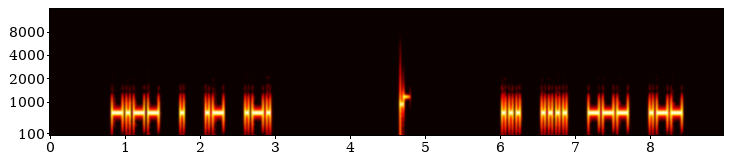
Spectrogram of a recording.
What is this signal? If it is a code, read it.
Morse code, heard as a keyed tone, about 25 wpm, spaced as for 18 wpm, 700 Hz. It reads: YEAR SHOW
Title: 2x Character Spacing - Top 200 Words - 25wpm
